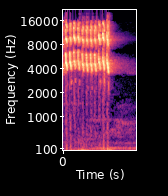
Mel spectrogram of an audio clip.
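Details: Racket-tailed treepie giving a tembakan burst, a rapid run of about eleven sharp, high, evenly spaced notes lasting under a second, then fading to quiet; recorded as tutor material for white-rumped shamas and other songbirds.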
